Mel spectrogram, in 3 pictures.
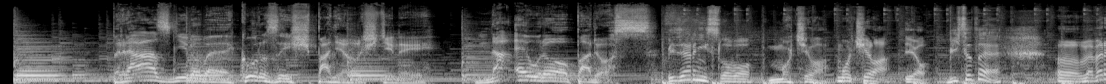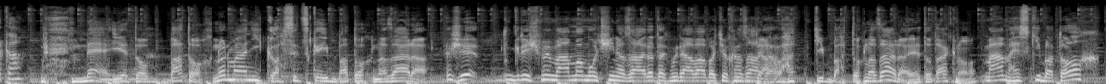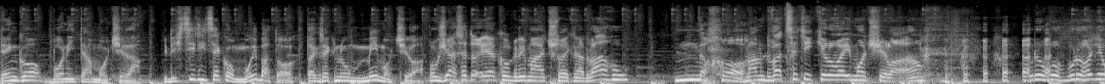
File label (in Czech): spanelstina spanelstina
